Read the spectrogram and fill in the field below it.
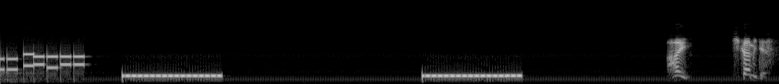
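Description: A phone dial in the video game Tokimeki Memorial Girl's Side 2nd Kiss: a quick run of keypad tones, then two long steady ringback tones separated by silence, then short voiced bits as the call connects.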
